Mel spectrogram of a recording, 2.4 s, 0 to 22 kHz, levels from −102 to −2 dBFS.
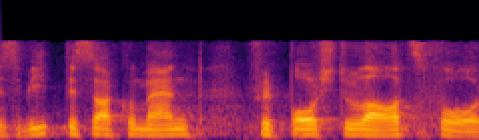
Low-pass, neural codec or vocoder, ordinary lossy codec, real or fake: none; codec, 16 kHz, 1.1 kbps, Voila-Tokenizer; none; fake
